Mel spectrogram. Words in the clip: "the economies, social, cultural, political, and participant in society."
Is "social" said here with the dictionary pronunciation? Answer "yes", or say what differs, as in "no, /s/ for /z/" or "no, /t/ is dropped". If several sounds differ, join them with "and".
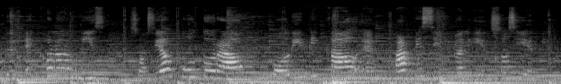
no, /s/ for /ʃ/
